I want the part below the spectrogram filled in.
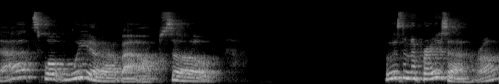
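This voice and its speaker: A woman's voice swings very widely in pitch, and audible room echo surrounds it. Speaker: appraisal department manager. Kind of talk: webinar presentation. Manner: hesitant, many fillers.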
